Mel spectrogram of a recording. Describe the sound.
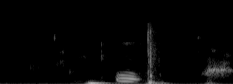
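Someone chews a crunchy peanut butter sandwich, with soft mouth crunches, a sharp click of a bite, and a brief voiced hum in between, all fairly quiet.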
